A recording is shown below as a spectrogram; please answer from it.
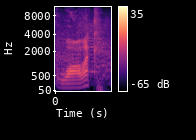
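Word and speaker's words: Woloch: Replaces Kyla Wallach. With Kyla and Natalia, it's spelled W-O-L-O-C-H, pronounced Wallach.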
